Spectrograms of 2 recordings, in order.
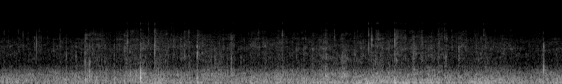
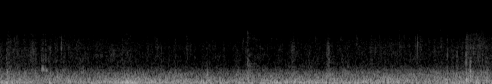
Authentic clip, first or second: second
